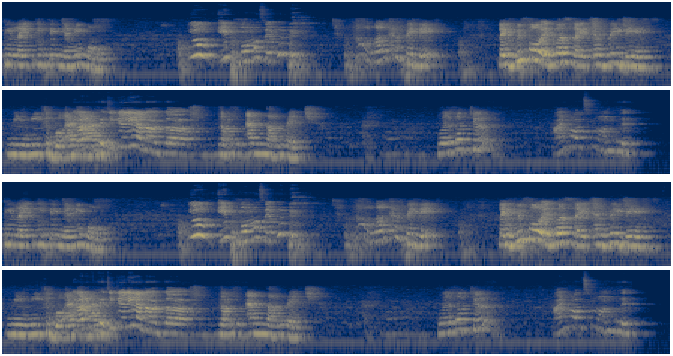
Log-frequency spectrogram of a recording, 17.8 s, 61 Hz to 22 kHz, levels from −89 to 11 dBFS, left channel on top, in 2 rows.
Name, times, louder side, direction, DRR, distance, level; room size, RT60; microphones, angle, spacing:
voice 1, 0.0-1.4 2.3-2.5 3.8-4.0 4.6-5.8 6.1-6.2 6.6-8.6 9.0-10.3 11.8-13.2 14.7-15.4, equal, 60° left, -2 dB, 1.0 m, -28 dB
voice 2, 2.5-4.0 9.9-12.1 16.3-17.3, right 2 dB, 15° right, 1 dB, 0.4 m, -28 dB
3.3 x 2.4 x 3.8 m, 0.62 s
head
